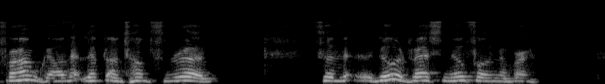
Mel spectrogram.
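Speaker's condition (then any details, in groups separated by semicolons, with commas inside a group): Cerebral palsy; from birth, affects gait, swallowing and speech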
